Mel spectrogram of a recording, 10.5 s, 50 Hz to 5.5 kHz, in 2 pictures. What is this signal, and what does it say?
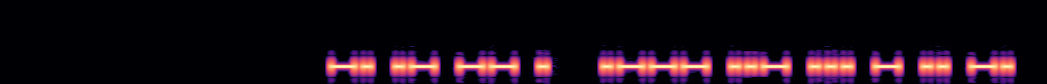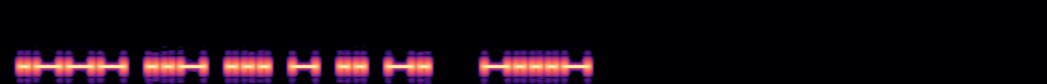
Morse code, heard as a keyed tone, about 30 wpm, 600 Hz. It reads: NAME JUSTIN JUSTIN <BT>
